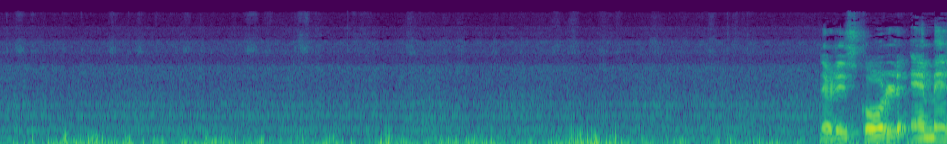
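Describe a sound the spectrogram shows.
A marker scratches softly across a whiteboard.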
